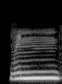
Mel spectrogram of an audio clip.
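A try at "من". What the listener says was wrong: मिन नहीं, गुन्ना गुन्ना हाँ देखिए, जो साउंड दो तरीके से है। एक तो जो साउंड होता है, जो उसका जो तलफ्फुज होता है वो होता है होंठ से, जो मुंह से होता है। और जो गुन्ना होता है वो नोज से होना चाहिए।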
